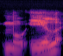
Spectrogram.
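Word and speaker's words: מועיל: who fast a tzom mo'il, a meaningful fast. Fast should not be easy, it should be meaningful. Mo'il with an ayin is how we say that in Hebrew, meaningful.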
